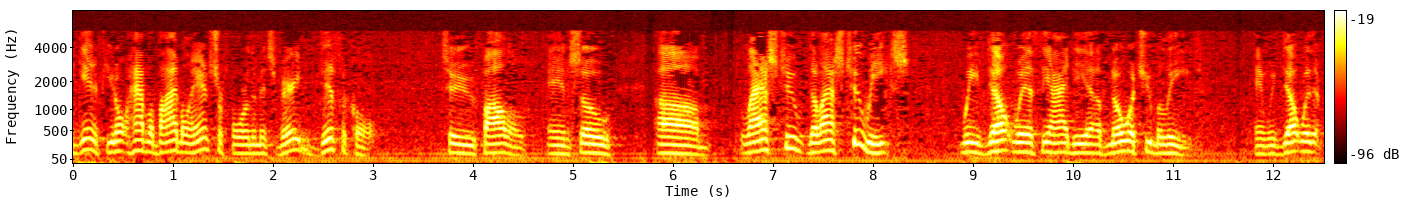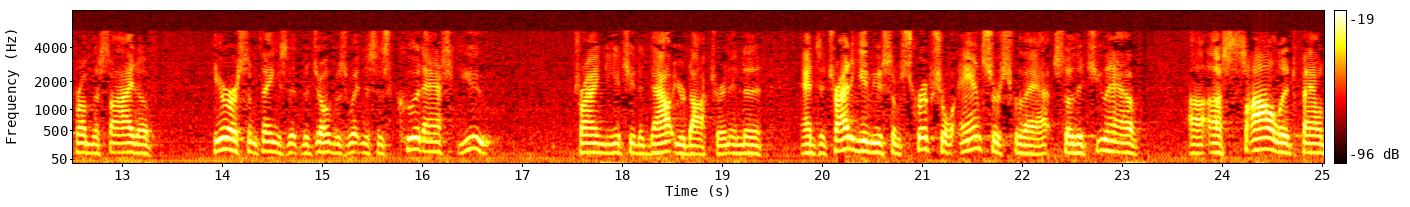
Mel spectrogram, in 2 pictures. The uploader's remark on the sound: Ketha Heights Baptist Church ~ Live Broadcast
